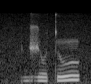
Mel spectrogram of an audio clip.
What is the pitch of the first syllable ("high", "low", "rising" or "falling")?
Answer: low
